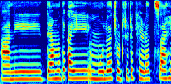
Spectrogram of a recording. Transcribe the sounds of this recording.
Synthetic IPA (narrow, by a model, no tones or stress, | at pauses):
aɽ̃it̪jaməd̪ʱːjekaɦiːmulət͡ɕʰuʈit͡ɕʰuʈiːkʰeɭət̪t͡saɦe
